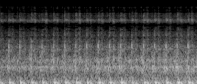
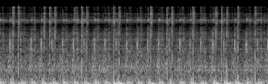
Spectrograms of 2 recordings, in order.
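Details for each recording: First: Tuk-tuk engine whose cutting-out is blamed on the right ignition coil with a missing coil clip: a steady, even chugging idle of about nine beats a second, with no misses. Normal idle, with the engine running fine at this point. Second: Tuk-tuk engine: uneven, choking idle with skipped beats when the clip is reconnected to the right-hand ignition coil. The misfire is traced to a faulty spark plug on that side; title attributes it to the right coil.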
